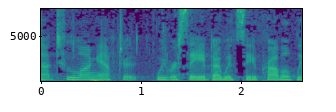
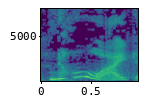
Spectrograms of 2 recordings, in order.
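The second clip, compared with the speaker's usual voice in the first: imitated tearful voice rising much higher; tearful reply. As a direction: retell the crying answer, voice breaking upward. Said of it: "And I'm crying".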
